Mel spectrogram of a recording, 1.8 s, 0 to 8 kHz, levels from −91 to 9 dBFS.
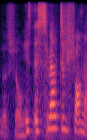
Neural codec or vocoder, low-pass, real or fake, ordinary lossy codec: codec, 16 kHz, 0.5 kbps, FunCodec, trained on LibriTTS, 25 frames a second; 7.2 kHz; fake; none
